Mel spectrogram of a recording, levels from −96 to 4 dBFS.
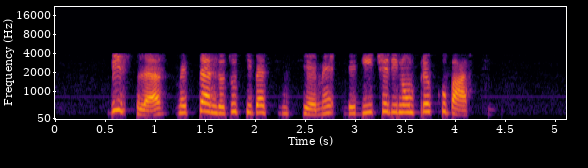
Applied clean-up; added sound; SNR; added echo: none; none; none; none.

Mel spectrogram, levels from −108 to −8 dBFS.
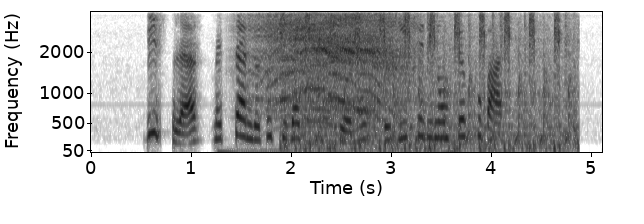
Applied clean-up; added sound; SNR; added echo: none; Tools + Engine; 0 dB; none.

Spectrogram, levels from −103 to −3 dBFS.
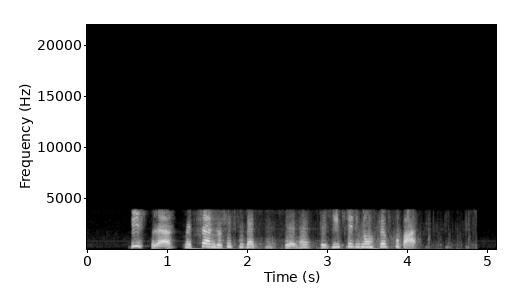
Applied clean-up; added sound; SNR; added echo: neural separator model SepFormer DNS4.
